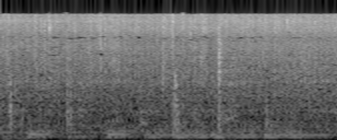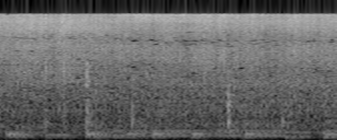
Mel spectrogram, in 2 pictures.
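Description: Chopped green garlic and green chillies sizzling in ghee in a nonstick frying pan as a wooden spatula stirs them, with short scrapes and taps of the spatula against the pan. A low hum repeatedly cuts in and out underneath.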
